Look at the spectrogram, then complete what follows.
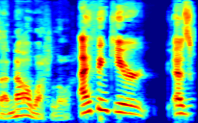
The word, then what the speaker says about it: Nahuatl: It's from Nahuatl. How do you pronounce that? Nahuatl? I think you're as correct as I'm going to be. I've heard that you sometimes don't pronounce the L, sometimes you do.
